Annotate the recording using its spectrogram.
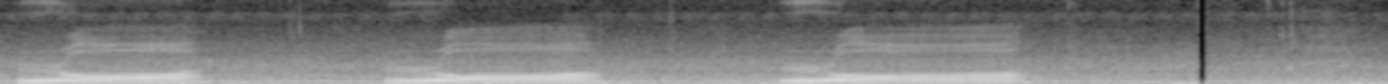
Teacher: आपकी जुबान की नोक और ऊपर का तालू वहां से अदा कर रहे हैं।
